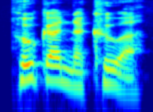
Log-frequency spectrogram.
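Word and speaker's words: Puka Nacua: Puka Nakua.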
